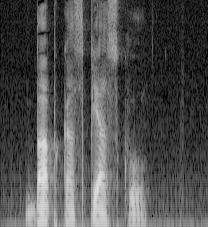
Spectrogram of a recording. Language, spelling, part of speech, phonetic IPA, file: Polish, babka z piasku, noun, [ˈbapka ˈs‿pʲjasku], Pl-babka z piasku.ogg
